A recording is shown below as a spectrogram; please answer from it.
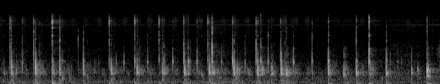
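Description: A metal spoon stirring half-melted white chocolate in a glass measuring jug, knocking and scraping against the glass in rapid, irregular clicks several times a second.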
